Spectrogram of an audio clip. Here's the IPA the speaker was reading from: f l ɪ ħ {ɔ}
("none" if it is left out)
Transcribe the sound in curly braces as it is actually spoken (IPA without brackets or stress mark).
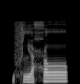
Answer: ɔ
